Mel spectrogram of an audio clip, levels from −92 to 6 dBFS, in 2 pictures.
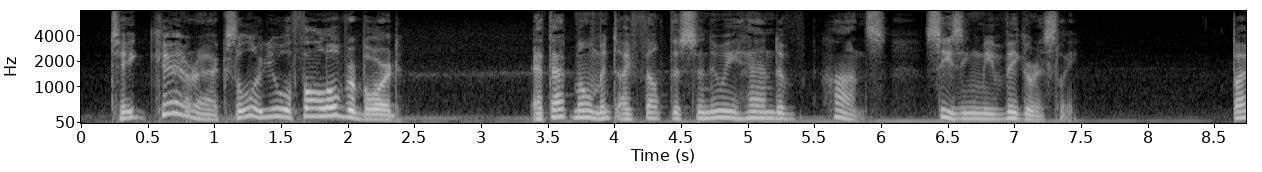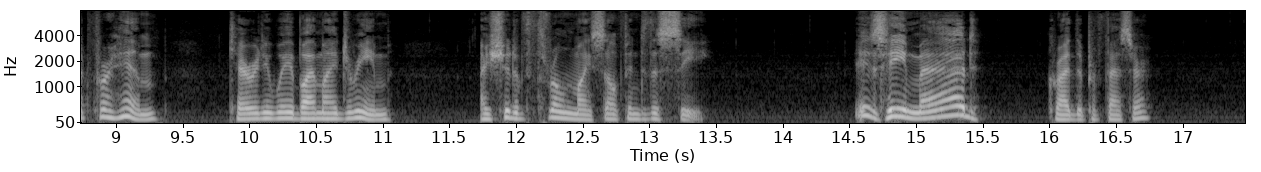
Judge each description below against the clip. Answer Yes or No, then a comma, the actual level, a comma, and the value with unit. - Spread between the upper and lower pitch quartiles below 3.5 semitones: No, average, 4.7 semitones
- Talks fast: No, average, 150 wpm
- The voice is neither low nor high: Yes, medium, 150 Hz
